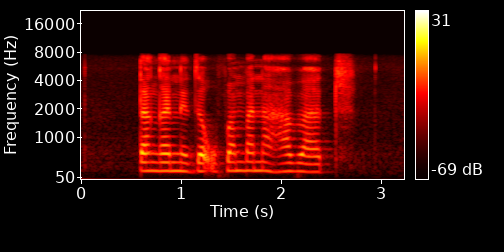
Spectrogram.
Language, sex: Venda, female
